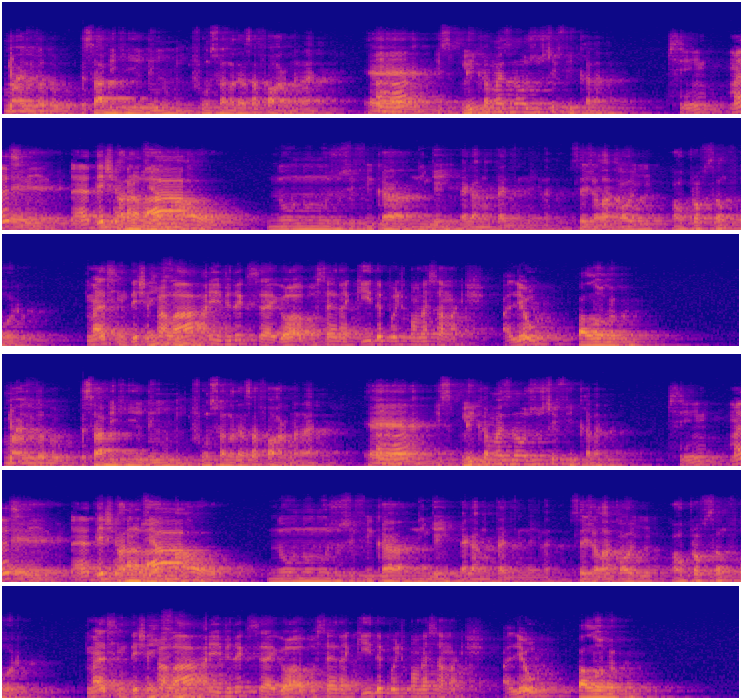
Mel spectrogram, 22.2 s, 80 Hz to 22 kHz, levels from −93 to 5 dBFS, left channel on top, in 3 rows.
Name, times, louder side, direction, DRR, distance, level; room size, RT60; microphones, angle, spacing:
voice 1, 0.0-3.1 3.6-6.0 7.4-8.0 8.3-9.5 10.0-13.8 14.1-14.9 16.2-16.7 20.5-20.9, right 1 dB, 20° right, 5 dB, 4.4 m, -29 dB
voice 2, 3.7-4.1 6.7-9.2 13.5-13.8 15.6-20.2, left 1 dB, 10° left, 4 dB, 2.5 m, -28 dB
24.5 x 18.0 x 9.7 m, 0.98 s
head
